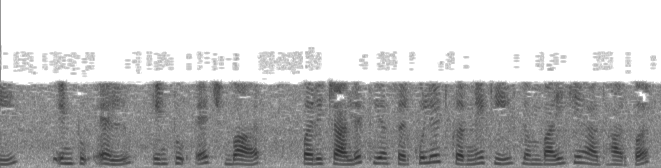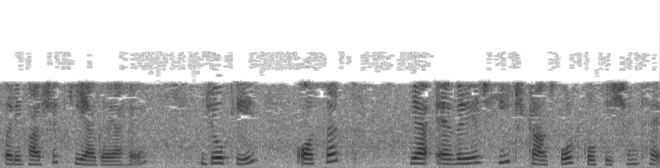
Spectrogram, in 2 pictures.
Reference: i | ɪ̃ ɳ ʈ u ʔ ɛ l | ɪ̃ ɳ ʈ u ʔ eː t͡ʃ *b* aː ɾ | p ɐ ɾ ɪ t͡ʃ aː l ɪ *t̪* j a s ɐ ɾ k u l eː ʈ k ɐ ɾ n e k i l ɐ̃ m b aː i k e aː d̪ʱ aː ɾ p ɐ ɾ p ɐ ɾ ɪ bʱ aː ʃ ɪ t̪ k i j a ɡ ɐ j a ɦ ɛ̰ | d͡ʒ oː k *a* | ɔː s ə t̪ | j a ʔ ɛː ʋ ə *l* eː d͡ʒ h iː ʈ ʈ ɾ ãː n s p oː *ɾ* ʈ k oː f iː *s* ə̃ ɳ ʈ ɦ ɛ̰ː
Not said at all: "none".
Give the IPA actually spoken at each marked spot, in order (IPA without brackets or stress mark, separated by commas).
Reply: b, t̪, i, ɾ, ɾ, ʃ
